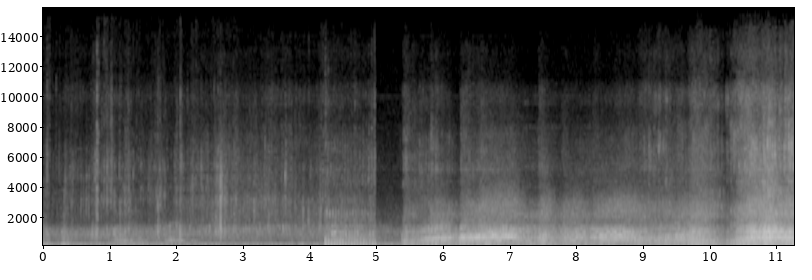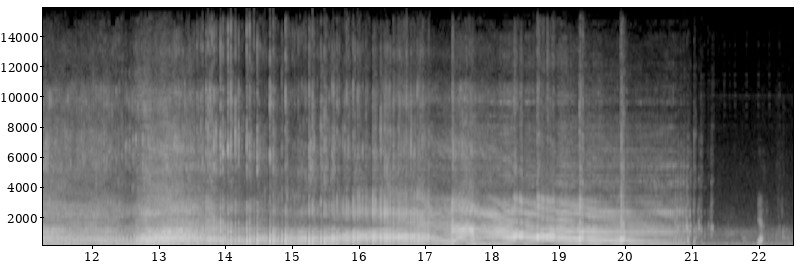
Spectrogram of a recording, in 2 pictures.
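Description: A small 80cc two-stroke motorized bicycle engine running without its exhaust revs loud and raw, rising and falling in pitch as it accelerates, with a voice briefly audible near the start.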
